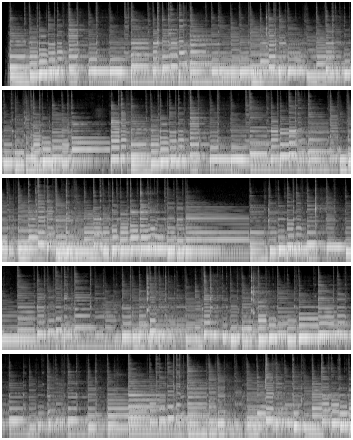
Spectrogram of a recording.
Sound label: minuet, classical guitar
